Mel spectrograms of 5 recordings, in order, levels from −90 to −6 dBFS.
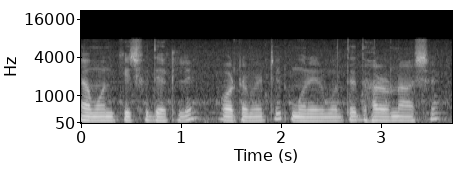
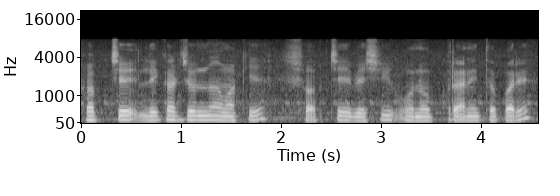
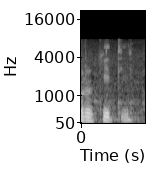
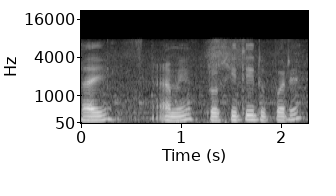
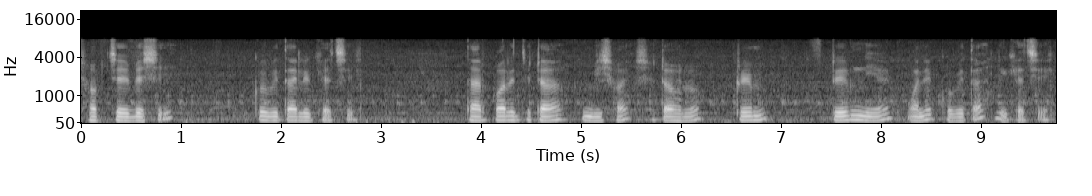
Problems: background sounds at intervals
